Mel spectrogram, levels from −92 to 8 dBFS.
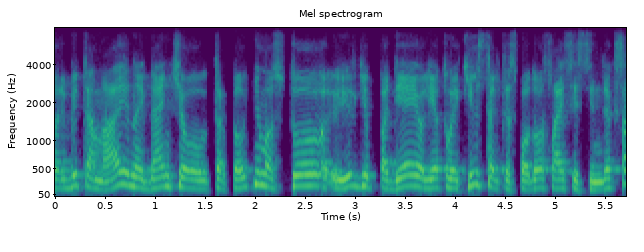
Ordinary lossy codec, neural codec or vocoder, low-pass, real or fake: Opus, 32 kbps; none; 7.2 kHz; real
